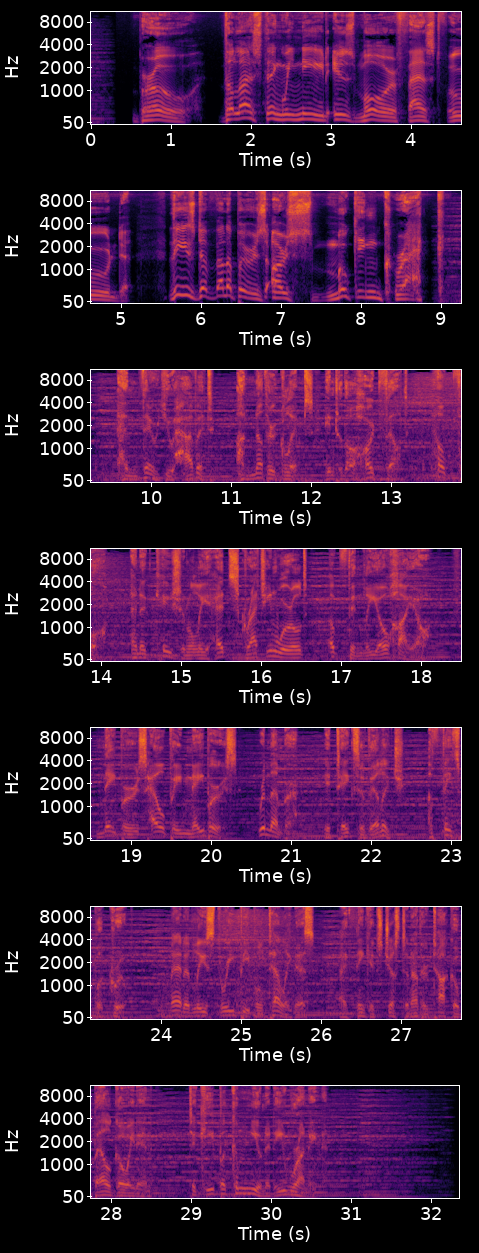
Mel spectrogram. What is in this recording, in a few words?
Dramatic reading; findlayohio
